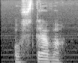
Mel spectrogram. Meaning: Ostrava (a city in the far east of the Czech Republic)
- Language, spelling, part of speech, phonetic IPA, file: Czech, Ostrava, proper noun, [ˈostrava], Cs Ostrava.ogg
